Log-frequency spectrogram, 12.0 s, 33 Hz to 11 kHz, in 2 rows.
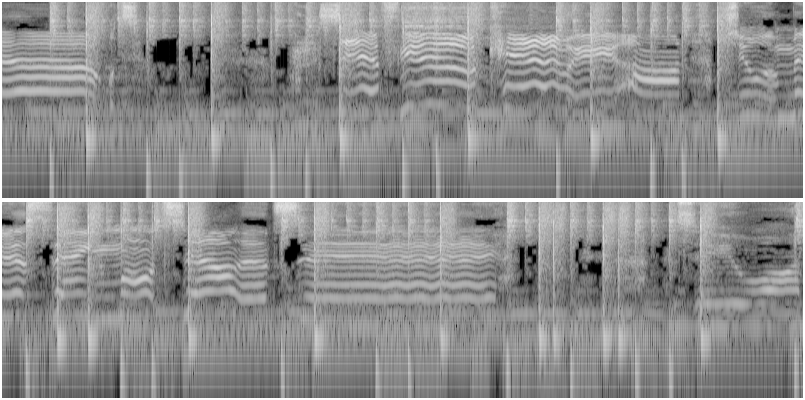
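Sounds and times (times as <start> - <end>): guitar: 0.0 - 12.0
drum kit beat: 0.4 - 12.0.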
